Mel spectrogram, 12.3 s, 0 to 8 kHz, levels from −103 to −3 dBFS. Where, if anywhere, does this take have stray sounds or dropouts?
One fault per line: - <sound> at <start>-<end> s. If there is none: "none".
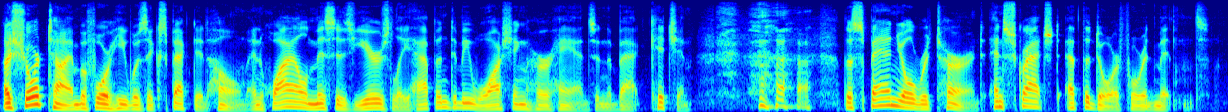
- laugh at 7.2-8.1 s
